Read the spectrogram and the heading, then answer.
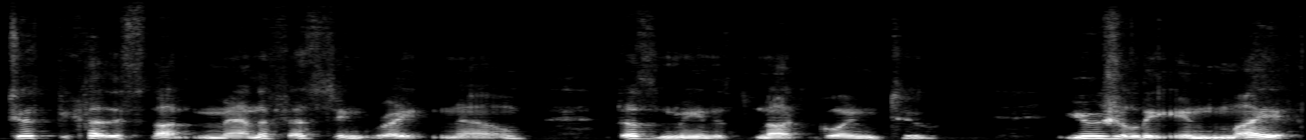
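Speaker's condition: Cerebral palsy; cerebral palsy since birth

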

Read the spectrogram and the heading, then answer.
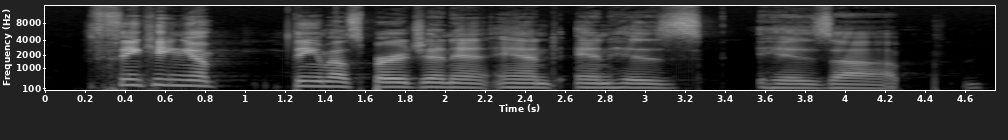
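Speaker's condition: No condition

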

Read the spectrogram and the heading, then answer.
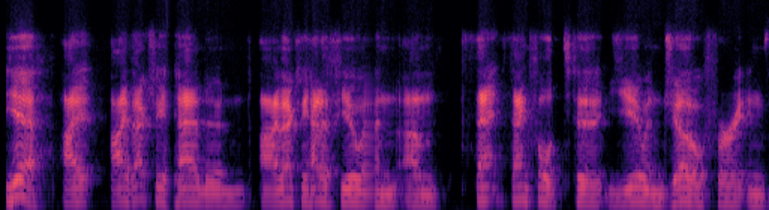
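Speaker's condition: Stuttering; stuttering since childhood; stutters openly without hiding, less fear of speaking, phone calls feared; blocks, formerly substituted words to hide stuttering, stuttered heavily at first public meeting; repeated sounds

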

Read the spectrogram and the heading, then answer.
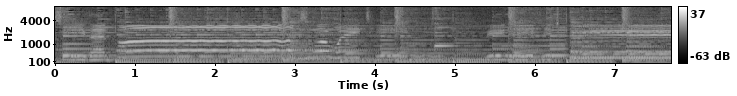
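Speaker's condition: No condition

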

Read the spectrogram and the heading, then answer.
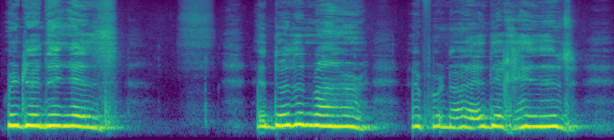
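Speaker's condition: Speech impediment; wears glasses

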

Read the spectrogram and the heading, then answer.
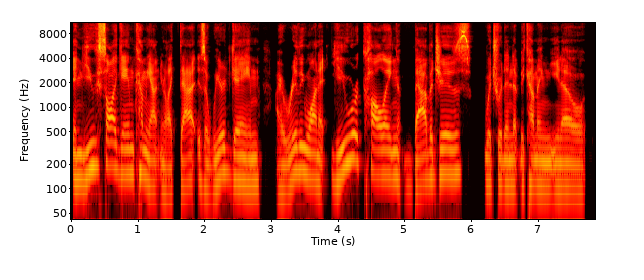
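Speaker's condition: Cleft lip and palate; 2-3 months recovery each

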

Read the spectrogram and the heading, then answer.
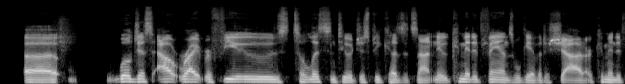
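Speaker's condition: No condition

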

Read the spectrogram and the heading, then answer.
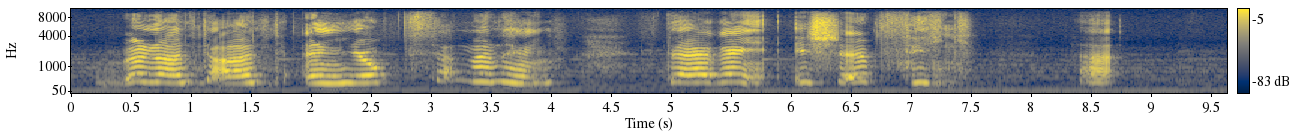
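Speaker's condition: Cerebral palsy; 28 years since onset

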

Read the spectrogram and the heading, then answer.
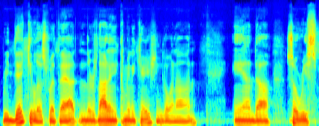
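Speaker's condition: Cleft palate; congenital, very severe

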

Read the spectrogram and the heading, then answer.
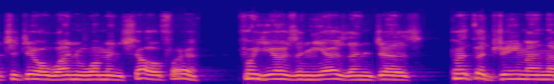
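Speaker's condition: Cerebral palsy; from birth

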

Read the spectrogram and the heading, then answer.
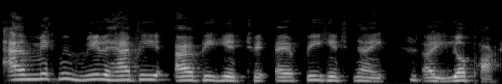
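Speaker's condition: Down syndrome; lifelong genetic condition; short, sometimes ungrammatical sentences, word repetitions and substitutions

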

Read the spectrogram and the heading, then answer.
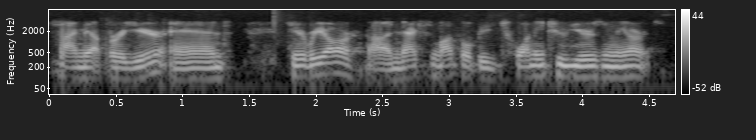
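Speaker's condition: Cleft palate; congenital

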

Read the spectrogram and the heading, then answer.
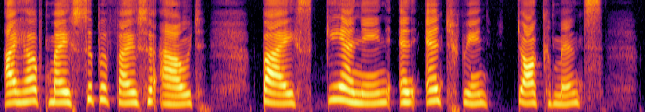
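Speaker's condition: Down syndrome

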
